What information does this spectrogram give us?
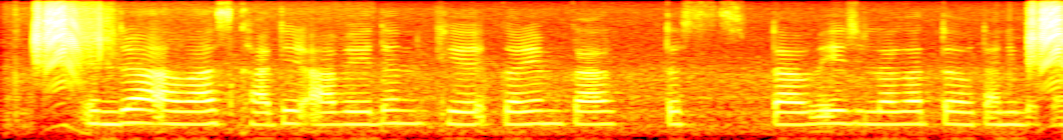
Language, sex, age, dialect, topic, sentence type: Bhojpuri, female, 18-24, Southern / Standard, banking, question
